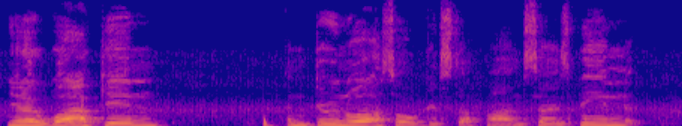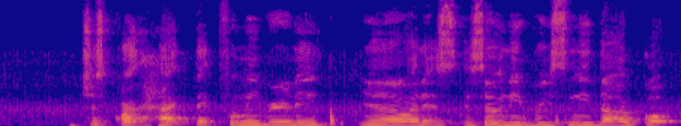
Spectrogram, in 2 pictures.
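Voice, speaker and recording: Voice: medium pitch, steady tone, moderate pace, darkish tone, a little hiss or hum, poor audio. A livestream host, chatting casually in an informal, slangy, sweary way and often repeating phrases. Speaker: livestream host, animal content creator.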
